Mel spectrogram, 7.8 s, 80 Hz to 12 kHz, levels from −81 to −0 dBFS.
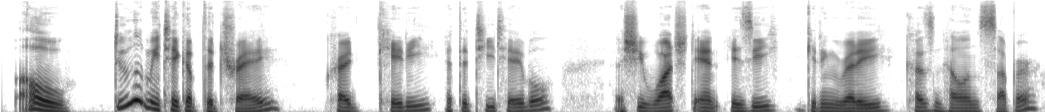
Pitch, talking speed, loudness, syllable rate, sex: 130 Hz, 185 wpm, -19 LUFS, 5.4 syllables/s, male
